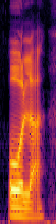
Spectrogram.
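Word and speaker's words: hola: just saw starting with Ola We already know that the H is going to be silent in Spanish we simply don't pronounce it so you would say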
